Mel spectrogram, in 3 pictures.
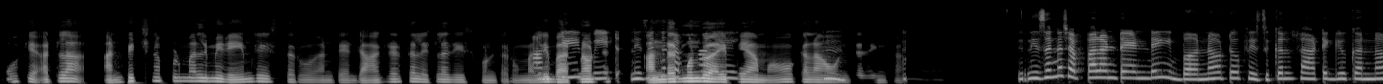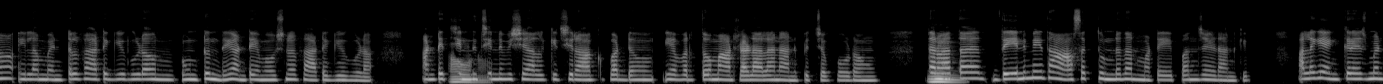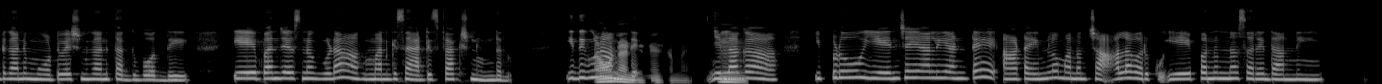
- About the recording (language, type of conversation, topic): Telugu, podcast, బర్నౌట్ వస్తుందేమో అనిపించినప్పుడు మీరు మొదటిగా ఏ లక్షణాలను గమనిస్తారు?
- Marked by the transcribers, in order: in English: "బర్న్అవుట్"; other noise; in English: "బర్న్అవుట్ ఫిజికల్ ఫ్యాటిగ్యూ"; in English: "మెంటల్ ఫ్యాటిగ్యూ"; in English: "ఎమోషనల్ ఫ్యాటిగ్యూ"; in English: "ఎంకరేజ్‌మెంట్"; in English: "మోటివేషన్"; in English: "సాటిస్‌ఫాక్షన్"; in English: "టైమ్‌లో"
